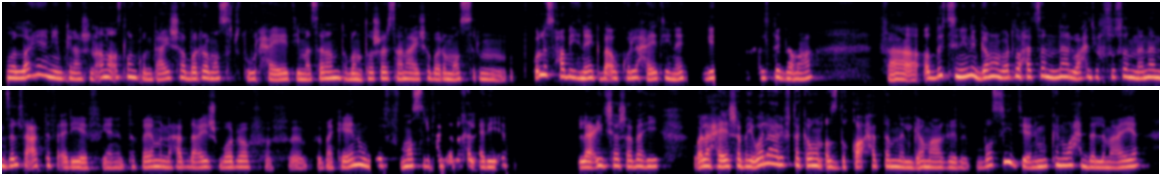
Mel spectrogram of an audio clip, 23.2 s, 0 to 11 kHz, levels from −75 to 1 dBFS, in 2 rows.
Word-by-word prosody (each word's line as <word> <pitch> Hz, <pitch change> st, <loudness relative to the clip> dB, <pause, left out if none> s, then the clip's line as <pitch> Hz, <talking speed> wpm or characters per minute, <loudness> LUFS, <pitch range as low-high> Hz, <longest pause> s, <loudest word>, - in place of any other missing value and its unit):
والله 230 Hz, +8 st, +3 dB
يعني 270 Hz, -7 st, +3 dB
يمكن 210 Hz, 0 st, -1 dB
عشان 195 Hz, 0 st, -4 dB
أنا 245 Hz, 0 st, +1 dB
أصلًا 245 Hz, 0 st, 0 dB
كنت 185 Hz, -3 st, -6 dB
عايشه 215 Hz, +5 st, -2 dB
برا 205 Hz, +1 st, +1 dB
مصر 215 Hz, +1 st, -3 dB
طول 195 Hz, 0 st, -4 dB
حياتي 190 Hz, +2 st, -1 dB
مثلًا، 200 Hz, +5 st, +1 dB
18 200 Hz, +1 st, -1 dB
سنة 200 Hz, -1 st, -2 dB
عايشه 190 Hz, +1 st, -3 dB
برا 190 Hz, -1 st, -2 dB
مصر 190 Hz, +1 st, -3 dB
م 175 Hz, -6 st, -5 dB, 0.2 s
كل 335 Hz, -, +4 dB
صحابي 270 Hz, -7 st, 0 dB
هناك 215 Hz, -1 st, +2 dB
بقى 215 Hz, -, +1 dB
وكل 220 Hz, +1 st, -1 dB
حياتي 205 Hz, 0 st, -1 dB
هناك 200 Hz, +3 st, -1 dB, 0.2 s
جيت 225 Hz, +2 st, +1 dB, 0.3 s
دخلت 220 Hz, +2 st, -9 dB
الجامعة، 205 Hz, 0 st, 0 dB, 0.6 s
فقضيت 215 Hz, +9 st, 0 dB
سنين 275 Hz, +1 st, +6 dB
الجامعة 260 Hz, 0 st, +5 dB
برضه 240 Hz, +3 st, +2 dB
حاسه 255 Hz, +2 st, -2 dB
إن -, -, +6 dB
أنا 260 Hz, -, +4 dB
لوحدي، 230 Hz, +3 st, -1 dB
خصوصًا 250 Hz, +3 st, -5 dB
إن 240 Hz, -3 st, +4 dB
أنا 240 Hz, +4 st, +4 dB
نزلت 235 Hz, +1 st, +2 dB
قعدت 230 Hz, +2 st, -2 dB
في 240 Hz, -, -9 dB
أرياف، 175 Hz, -2 st, -2 dB
يعني 175 Hz, 0 st, -7 dB
أنت 190 Hz, -, -11 dB
فاهم 195 Hz, +2 st, 0 dB
إن 195 Hz, -2 st, -2 dB
حد 185 Hz, +1 st, -5 dB
عايش 190 Hz, +3 st, -2 dB
برا 190 Hz, +1 st, 0 dB
في 190 Hz, -, -15 dB
في -, -, -11 dB
في -, -, -9 dB
مكان 210 Hz, +8 st, +1 dB
وجه 240 Hz, -4 st, +4 dB
في 225 Hz, -4 st, -11 dB
مصر 220 Hz, 0 st, +1 dB
فجأة 210 Hz, +2 st, -7 dB
دخل -, -, -2 dB
أرياف؟ 190 Hz, +6 st, 0 dB, 0.7 s
لا 185 Hz, 0 st, +5 dB
عيشة 230 Hz, +4 st, +1 dB
شبهى 210 Hz, 0 st, 0 dB, 0.4 s
ولا 225 Hz, -, +5 dB
حياة 210 Hz, -2 st, +5 dB
شبهي 210 Hz, -2 st, +2 dB
ولا 275 Hz, +8 st, +4 dB
عرفت 270 Hz, -1 st, 0 dB
أكون 235 Hz, -1 st, +4 dB
أصدقاء 190 Hz, -2 st, -1 dB
حتى 215 Hz, -1 st, -4 dB
من 205 Hz, -1 st, +3 dB
الجامعة، 185 Hz, 0 st, 0 dB
غير 175 Hz, -2 st, -6 dB
بسيط 245 Hz, -, +1 dB
يعني 190 Hz, -2 st, 0 dB
ممكن 220 Hz, +4 st, +1 dB
واحدة 240 Hz, -5 st, +1 dB
اللي 185 Hz, 0 st, 0 dB
معايا 195 Hz, +7 st, 0 dB
210 Hz, 210 wpm, -22 LUFS, 190-235 Hz, 0.7 s, سنين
